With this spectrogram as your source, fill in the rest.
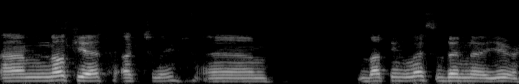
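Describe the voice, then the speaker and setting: Speaking very slowly with long, frequent pauses, a man with an Israeli accent keeps a flat, monotone intonation at a fairly high pitch. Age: young. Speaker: interview guest. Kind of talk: casual chat.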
